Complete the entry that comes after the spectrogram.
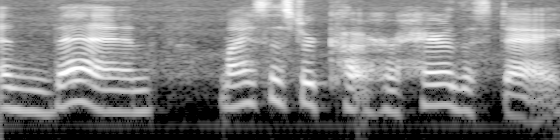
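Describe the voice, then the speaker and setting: On a very clean recording with a silent background, a woman speaks in a plain, everyday voice. Her pace is moderate and her intonation fairly even. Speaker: planner YouTuber. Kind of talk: voice-over narration of planning video.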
